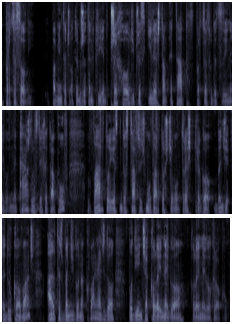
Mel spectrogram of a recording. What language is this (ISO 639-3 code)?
pol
